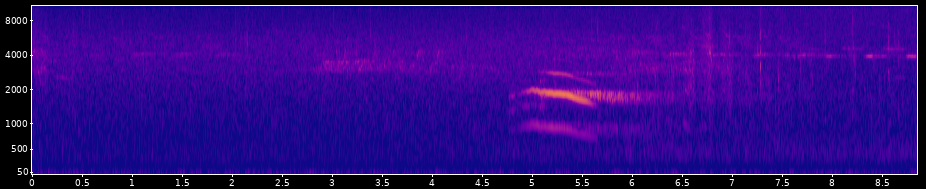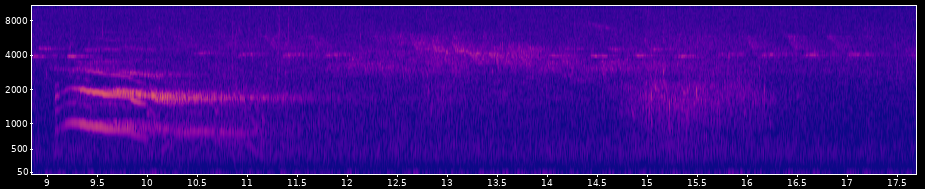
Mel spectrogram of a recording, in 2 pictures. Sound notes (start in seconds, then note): 4.8 birdsong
